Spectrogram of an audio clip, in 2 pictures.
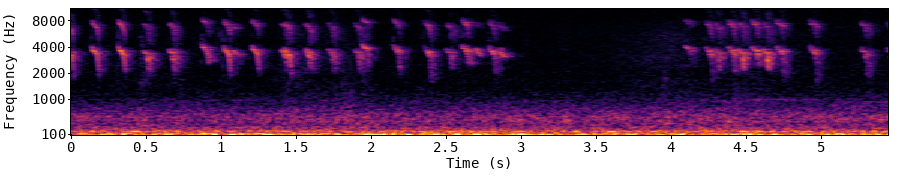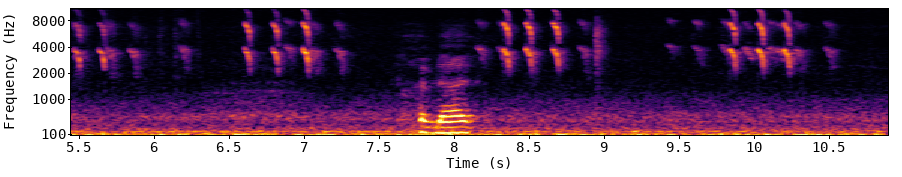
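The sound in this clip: A bird gives rapid flight calls: about four bursts of quick, high, repeated chirps separated by short pauses over a low, steady background rumble. A brief lower call sounds in the middle.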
